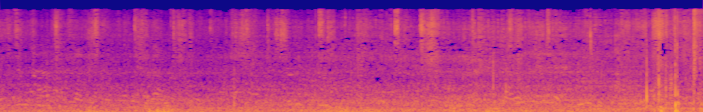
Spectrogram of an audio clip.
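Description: Railway platform ambience beside a passenger train: a steady low rumble with indistinct voices, plus scattered clicks and rustles of handling noise on the microphone as it is carried into the coach.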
